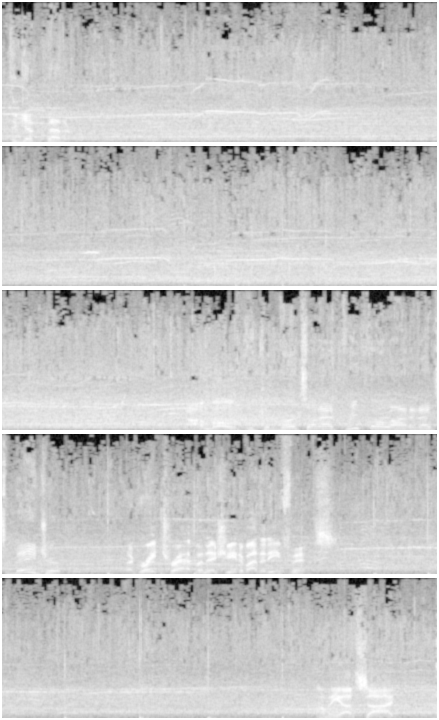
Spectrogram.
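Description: A large crowd roars and murmurs steadily in an echoing arena.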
